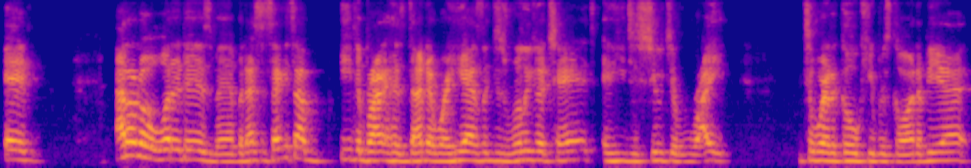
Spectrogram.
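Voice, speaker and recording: A man with a fairly high-set voice co-hosts a soccer fan podcast. He talks through matches in a casual, conversational way, animatedly acting out reactions as he goes. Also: steady tone, fairly quick. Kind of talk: casual sports chat, match analysis.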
